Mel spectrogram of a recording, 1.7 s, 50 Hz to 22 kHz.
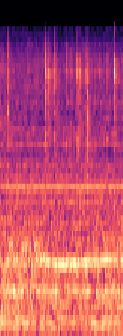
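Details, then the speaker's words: RepRap Power Arm after a Marlin firmware update and end-stop fix: on a move toward 0,0 after lifting Z 10 mm, the energised Y stepper gives a thin steady whine with faint ticking but doesn't move. Commanded Y moves go the opposite way; cause unknown. "Yeah. Not sure if that's the sound it should be making, but as you can see, the y-axis is just not moving off from the arm."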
